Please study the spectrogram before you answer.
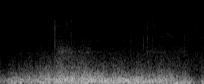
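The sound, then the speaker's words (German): Storm wind gusts through the small village of Breitbrunn at midday, a steady low roaring rush with microphone buffeting and no clear whistling tone or voices. “Die Ausläufer von Sturm Sabine pfeifen durch den kleinen Ort.”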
